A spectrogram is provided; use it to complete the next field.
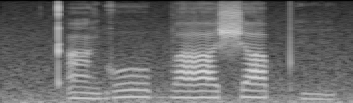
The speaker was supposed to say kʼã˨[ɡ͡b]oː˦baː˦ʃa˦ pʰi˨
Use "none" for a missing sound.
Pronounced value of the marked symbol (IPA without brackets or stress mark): ɡ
